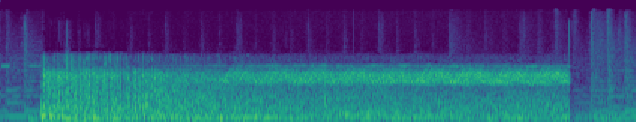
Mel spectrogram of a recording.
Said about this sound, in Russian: В городе мощные взрывы в районе с ПВО. В Севастополе вторая неделя начинается тревожно. А в городе с утра слышна серия взрывов.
